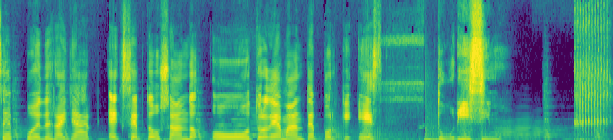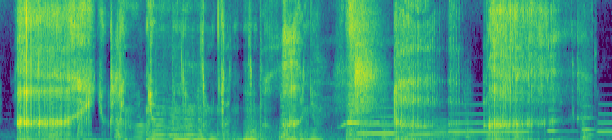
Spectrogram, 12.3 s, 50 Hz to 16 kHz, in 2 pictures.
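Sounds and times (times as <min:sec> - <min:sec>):
speech: 0:00.0 - 0:05.1
loud rasping snoring: 0:05.7 - 0:12.0.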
